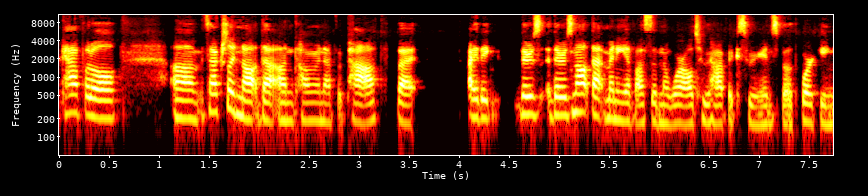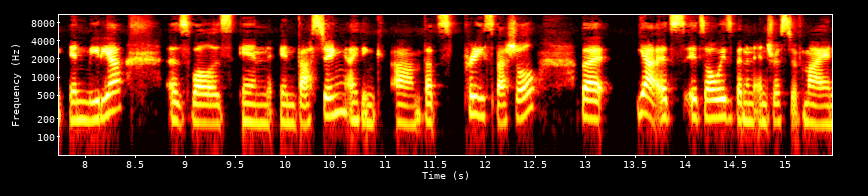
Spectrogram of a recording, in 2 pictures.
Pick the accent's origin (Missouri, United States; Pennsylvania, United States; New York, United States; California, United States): Pennsylvania, United States; Pittsburgh; worked for a summer at my hometown newspaper, the Pittsburgh Post Gazette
